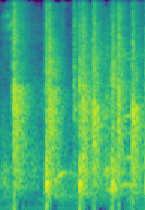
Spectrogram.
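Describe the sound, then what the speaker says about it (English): Sharp hand claps from a small audience at a mathematics event, about half a dozen uneven, closely spaced claps over a moment, fairly loud and near, with no voices. "Let's give them a big round of applause."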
